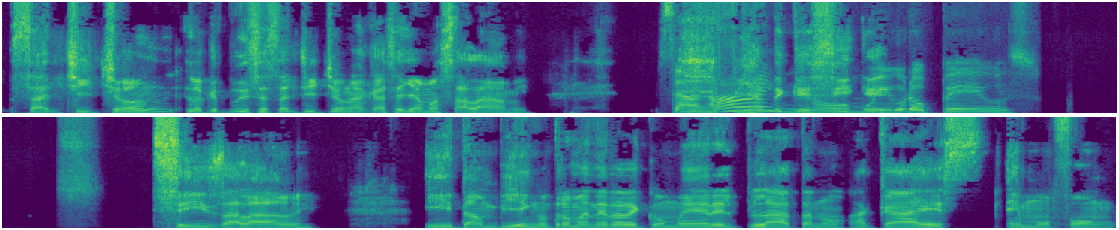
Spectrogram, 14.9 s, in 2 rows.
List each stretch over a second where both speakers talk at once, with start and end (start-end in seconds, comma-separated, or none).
4.5-5.9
